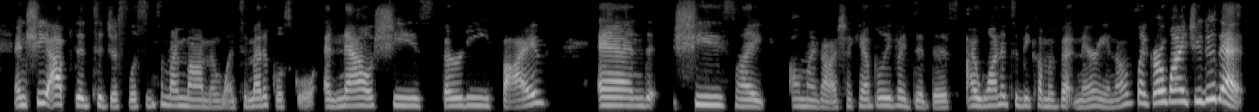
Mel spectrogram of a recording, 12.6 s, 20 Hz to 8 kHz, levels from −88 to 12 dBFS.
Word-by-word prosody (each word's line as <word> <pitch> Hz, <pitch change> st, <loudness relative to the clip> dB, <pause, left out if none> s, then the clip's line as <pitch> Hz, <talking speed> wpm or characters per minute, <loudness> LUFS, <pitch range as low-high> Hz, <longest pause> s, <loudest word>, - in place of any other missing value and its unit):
and 215 Hz, +1 st, +2 dB
she 275 Hz, +2 st, +3 dB
opted 230 Hz, -5 st, +4 dB
to 215 Hz, -, 0 dB
just 175 Hz, 0 st, -6 dB
listen 185 Hz, +4 st, -6 dB
to 240 Hz, -, -8 dB
my 205 Hz, -2 st, -1 dB
mom 185 Hz, -4 st, -2 dB
and 170 Hz, -, -9 dB
went 170 Hz, -, -8 dB
to 200 Hz, -, -8 dB
medical 195 Hz, -1 st, -1 dB
school, -, -, -9 dB
and 185 Hz, -1 st, -2 dB
now 205 Hz, 0 st, +3 dB
she's 200 Hz, -3 st, -3 dB
35, 205 Hz, +4 st, 0 dB, 0.6 s
and 210 Hz, -, +3 dB, 0.2 s
she's 225 Hz, -3 st, +1 dB
like, 180 Hz, -4 st, -1 dB, 0.3 s
"Oh 195 Hz, 0 st, -6 dB
my 180 Hz, -2 st, -5 dB
gosh, 165 Hz, 0 st, -6 dB
I 185 Hz, -, -10 dB
can't 190 Hz, +1 st, -4 dB
believe 205 Hz, 0 st, 0 dB
I 200 Hz, -, -1 dB
did 170 Hz, -3 st, -6 dB
this. 160 Hz, +1 st, -4 dB
I 205 Hz, -, 0 dB
wanted 210 Hz, +4 st, 0 dB
to 215 Hz, -, -6 dB
become 195 Hz, -1 st, -5 dB
a 180 Hz, -, -6 dB
veterinarian." 175 Hz, -1 st, -5 dB
I 210 Hz, -, -4 dB
was 265 Hz, +2 st, -7 dB
like, 260 Hz, -3 st, 0 dB
"Girl, 290 Hz, +2 st, +7 dB
why 315 Hz, 0 st, +6 dB
did 300 Hz, -, -1 dB
you 315 Hz, -, +5 dB
do 370 Hz, +3 st, +8 dB
that?" 330 Hz, -, +7 dB
200 Hz, 215 wpm, -25 LUFS, 185-215 Hz, 0.6 s, do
